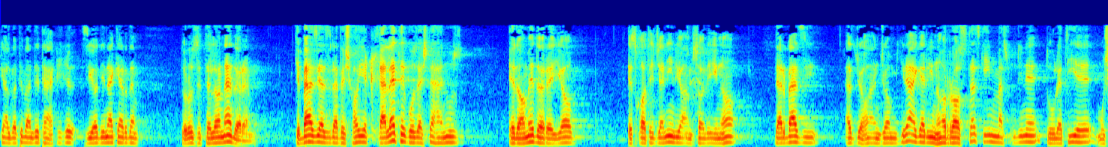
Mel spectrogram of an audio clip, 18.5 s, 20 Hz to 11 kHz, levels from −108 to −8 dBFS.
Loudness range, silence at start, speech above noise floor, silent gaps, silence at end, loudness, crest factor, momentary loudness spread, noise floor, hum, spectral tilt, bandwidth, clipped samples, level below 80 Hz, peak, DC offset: 4 LU; 0 s; 38 dB; none; 0 s; -26 LUFS; 24 dB; 10 LU; -62 dBFS; none; -7 dB/octave; 6.4 kHz; under 0.1%; -64 dBFS; -2 dBFS; under 0.1%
